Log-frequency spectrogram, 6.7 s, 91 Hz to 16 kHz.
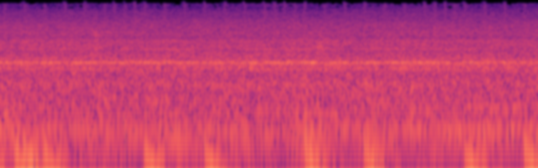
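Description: Turbo EHM9090 stand mixer running steadily at its lowest speed, its motor giving a steady high whine as the twin beaters churn cake batter in the self-turning bowl. Low thrums that drop in pitch come about once or twice a second under the whine.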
